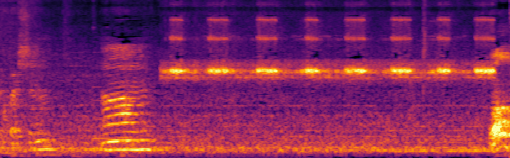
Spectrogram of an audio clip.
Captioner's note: cricket sound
